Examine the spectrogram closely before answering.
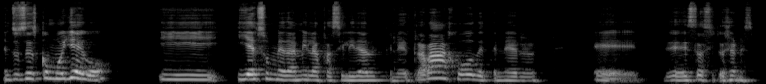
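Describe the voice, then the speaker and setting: A woman with a Mexican accent telling her own story in a casual conversation, with lively acted-out dialogue. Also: mid-range voice, measured pace, vocal fry. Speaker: interview guest.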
